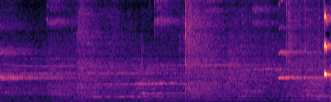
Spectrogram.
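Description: Badminton rally in a sports hall: a racket sharply strikes the shuttlecock just after four seconds, the loudest sound, with a brief ringing tone after it. Short high squeaks of shoes on the court floor come before it, over faint background voices.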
